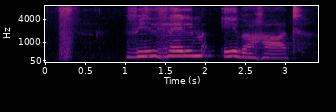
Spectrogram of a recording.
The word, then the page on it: Wilhelm Eberhardt: German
